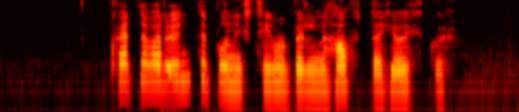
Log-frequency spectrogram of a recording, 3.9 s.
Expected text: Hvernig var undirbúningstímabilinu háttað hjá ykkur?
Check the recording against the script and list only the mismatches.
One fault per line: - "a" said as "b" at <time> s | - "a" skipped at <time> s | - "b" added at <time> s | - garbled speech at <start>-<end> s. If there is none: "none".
none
